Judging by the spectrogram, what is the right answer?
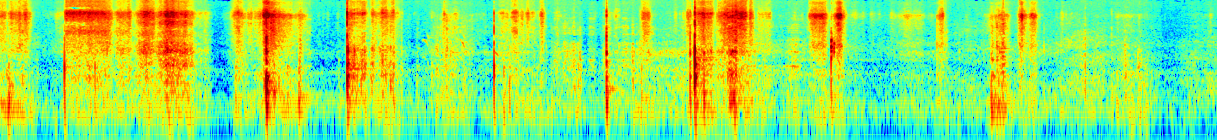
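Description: Handling noise: irregular rubbing and scraping with several sharp clicks and knocks, from fingers moving over the camera and the car's body panel right at the microphone.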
